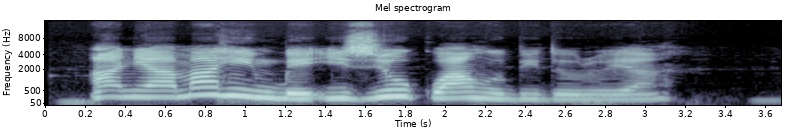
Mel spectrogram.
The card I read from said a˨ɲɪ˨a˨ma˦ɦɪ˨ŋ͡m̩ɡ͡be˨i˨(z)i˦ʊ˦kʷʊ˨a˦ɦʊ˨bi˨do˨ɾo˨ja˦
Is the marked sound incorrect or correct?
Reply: correct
